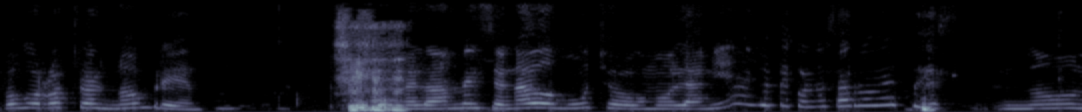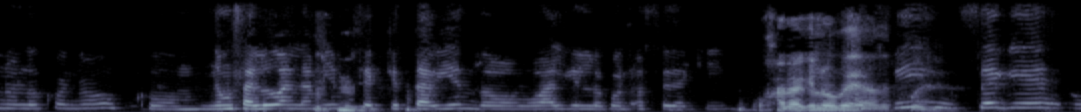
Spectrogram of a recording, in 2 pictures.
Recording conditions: video call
